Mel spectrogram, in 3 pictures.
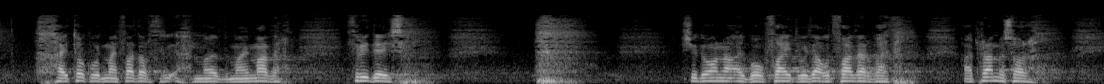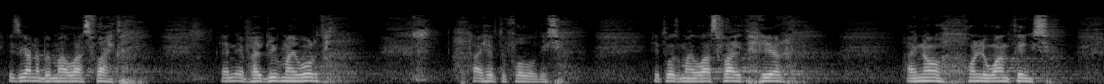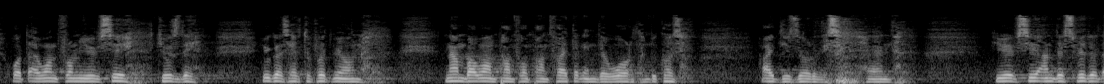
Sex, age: male, 20-39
